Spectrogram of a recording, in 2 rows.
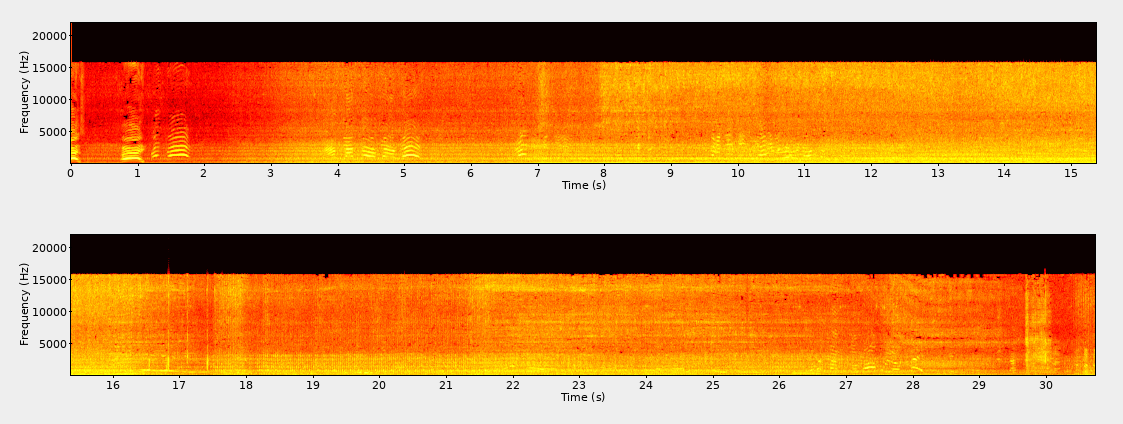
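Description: Mahindra 575 tractor's diesel engine running hard under load, its pitch dipping briefly about eight seconds in as it labours. High-pitched voices call out in the first few seconds.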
